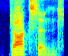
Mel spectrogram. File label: "dachshund", American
